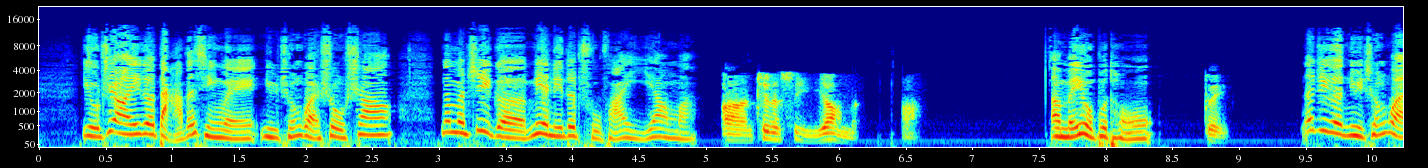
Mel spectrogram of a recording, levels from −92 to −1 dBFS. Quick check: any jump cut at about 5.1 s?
yes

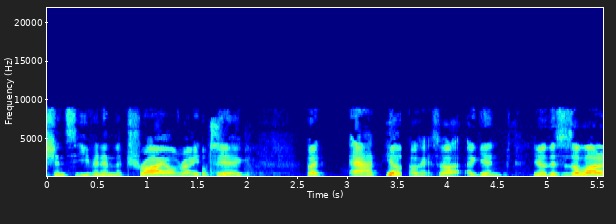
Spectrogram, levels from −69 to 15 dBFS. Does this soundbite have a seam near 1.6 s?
yes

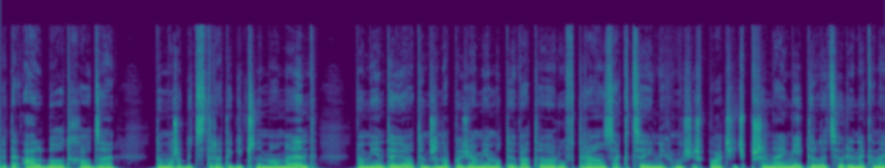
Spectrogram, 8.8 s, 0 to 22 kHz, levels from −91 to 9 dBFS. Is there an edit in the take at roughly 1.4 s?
no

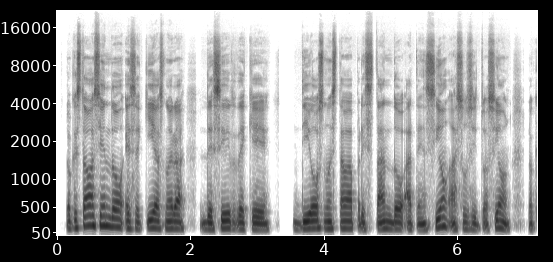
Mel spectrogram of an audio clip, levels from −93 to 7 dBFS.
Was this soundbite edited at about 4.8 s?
no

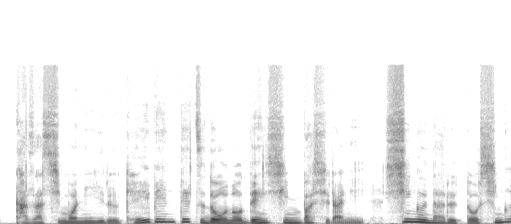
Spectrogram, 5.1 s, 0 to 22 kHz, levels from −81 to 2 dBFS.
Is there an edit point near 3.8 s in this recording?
yes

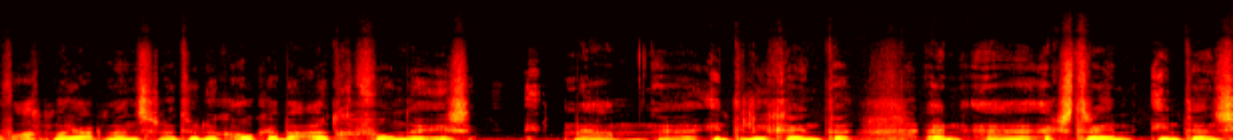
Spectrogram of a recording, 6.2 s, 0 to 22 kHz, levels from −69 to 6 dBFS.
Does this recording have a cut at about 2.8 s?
yes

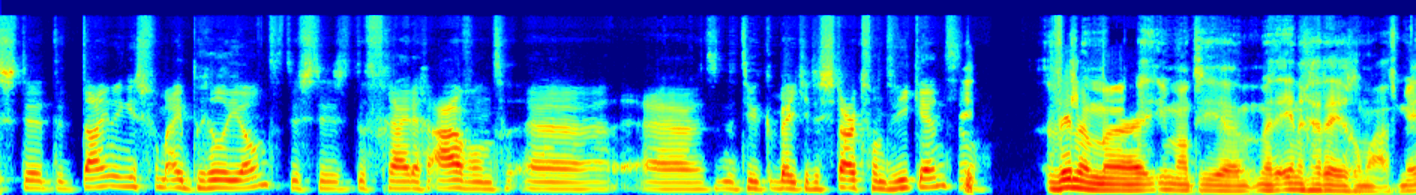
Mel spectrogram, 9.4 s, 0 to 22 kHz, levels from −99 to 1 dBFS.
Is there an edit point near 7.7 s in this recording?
yes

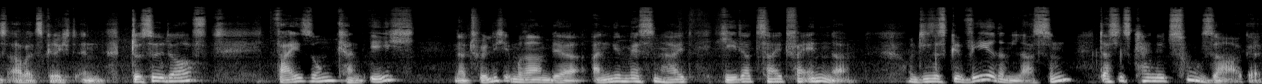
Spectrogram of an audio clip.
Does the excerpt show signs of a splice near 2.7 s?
yes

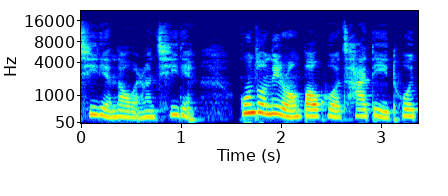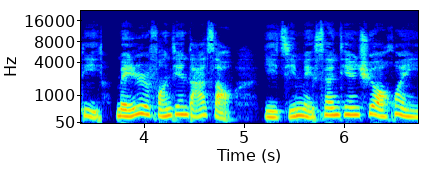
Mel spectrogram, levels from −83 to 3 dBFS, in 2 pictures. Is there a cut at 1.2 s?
no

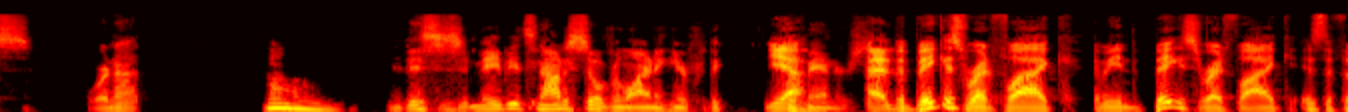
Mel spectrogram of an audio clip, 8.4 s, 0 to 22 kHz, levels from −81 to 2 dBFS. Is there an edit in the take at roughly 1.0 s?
yes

